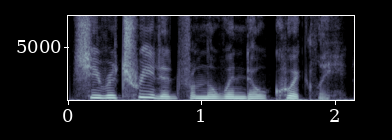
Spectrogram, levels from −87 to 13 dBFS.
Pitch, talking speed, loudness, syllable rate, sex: 200 Hz, 170 wpm, -14 LUFS, 4.9 syllables/s, female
